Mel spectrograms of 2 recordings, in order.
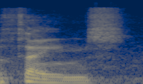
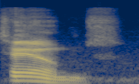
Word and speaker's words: Thames: Every every American every American I've ever met calls it either the tames or the thames, right? No, it's it's it's pronounced Tims.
